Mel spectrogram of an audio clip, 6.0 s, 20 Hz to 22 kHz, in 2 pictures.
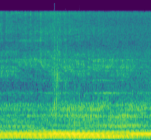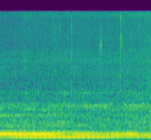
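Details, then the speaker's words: Subaru SOHC EJ257 hybrid rebuild (low-mileage STi block, new pistons) at idle, first run after a custom stainless up-pipe install, no upstream O2 sensor so running rich: steady, even smooth hum, no tapping, knocking or piston noise; healthy. "Motor sounds perfect. No piston noise whatsoever."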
